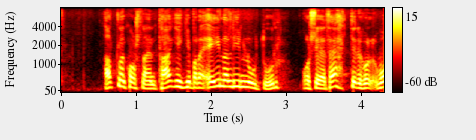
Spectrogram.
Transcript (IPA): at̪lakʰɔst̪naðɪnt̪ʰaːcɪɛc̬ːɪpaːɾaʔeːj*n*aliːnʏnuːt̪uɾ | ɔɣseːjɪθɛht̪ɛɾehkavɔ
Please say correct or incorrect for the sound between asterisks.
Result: correct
